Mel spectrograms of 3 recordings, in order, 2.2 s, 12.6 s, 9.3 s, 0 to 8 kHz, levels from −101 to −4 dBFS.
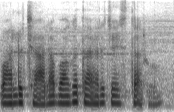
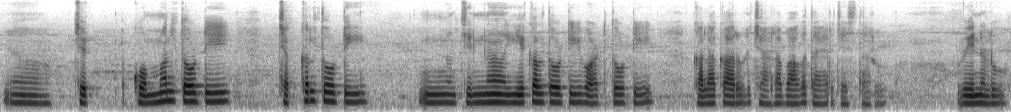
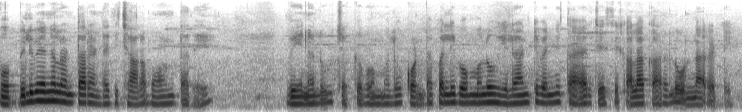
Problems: none marked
